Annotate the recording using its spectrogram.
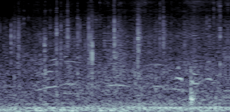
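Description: Faint voices of people talking nearby over a steady low rumble.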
